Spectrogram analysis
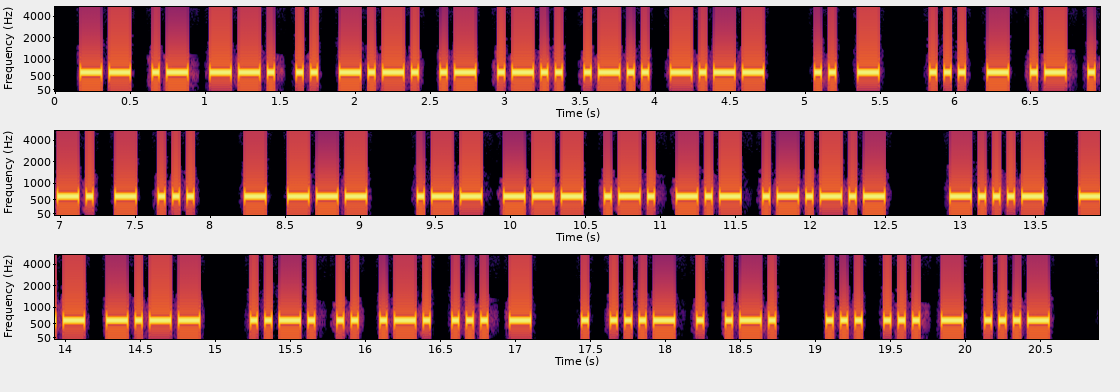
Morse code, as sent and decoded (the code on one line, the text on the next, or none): -- .- --. .. -.-. .- .-.. .-.. -.-- / .. - / ... - .- .-. - ... / - --- / .-- --- .-. -.- .-.-.- / -...- / -- -.-- / ..-. .. .-. ... - / . ...- . .-. / ... ... - ...-
MAGICALLY IT STARTS TO WORK. <BT> MY FIRST EVER SSTV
